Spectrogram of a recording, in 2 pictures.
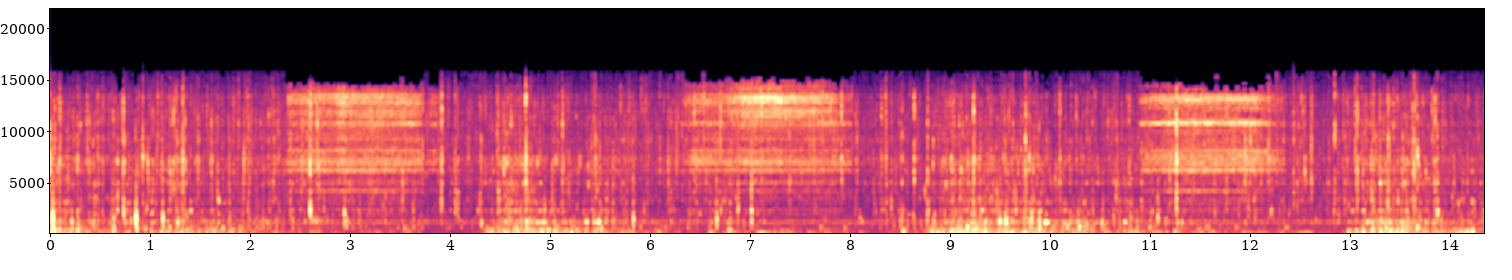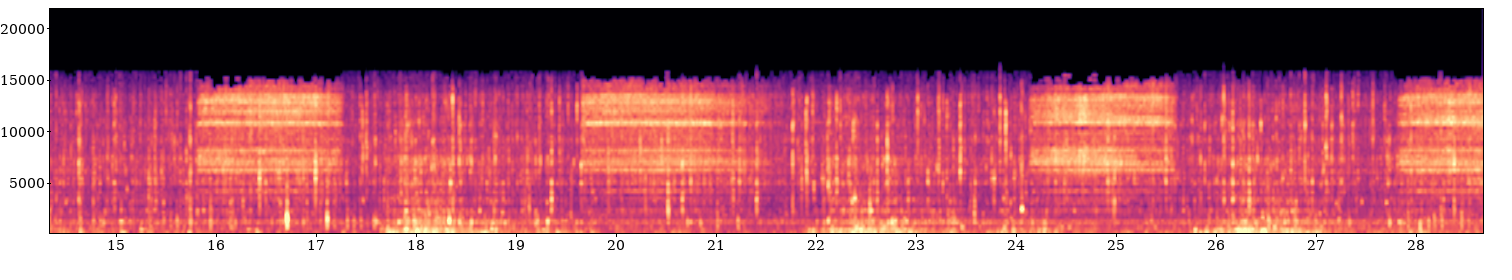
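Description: Scuba diver breathing through a regulator underwater: exhaled bubbles rushing out in a burst about every four seconds, each breath followed by the short high hiss of an inhalation through the demand valve.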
